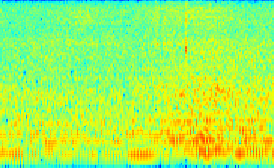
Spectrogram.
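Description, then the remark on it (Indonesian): A loud motorcycle engine roars, its buzzing drone swelling slightly as it speeds past on the street beside the roadside during Ramadan, with no voices over it. “tetap aja ada motor ngebut mah ya nah, walaupun Ramadan juga iya, ya motor ngebut nggak sopan ya.”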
